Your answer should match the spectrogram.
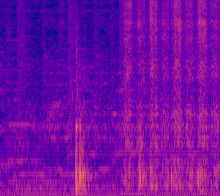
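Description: Cassava being scraped against a flat metal hand grater: one knock a little before the middle, then a quick run of rasping strokes in the second half, over background music.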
